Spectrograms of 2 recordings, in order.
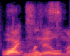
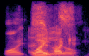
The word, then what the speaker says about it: Whitesville: So it might be helpful mentioning like how you spell that brand's name, Whitesall. So I'm not familiar with it either. – Maybe you should start talking about Whitesville. It's Whitesville, mate. – Whitesville.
